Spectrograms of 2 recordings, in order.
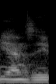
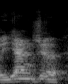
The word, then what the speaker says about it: Yang Zhe: And this week, well, the thing with Yang Zhe, and I've always called him Yang Zi, but I've been told that I need to get my pronunciations better. So Yang Zhe, the thing about him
